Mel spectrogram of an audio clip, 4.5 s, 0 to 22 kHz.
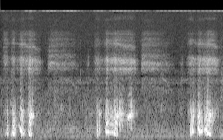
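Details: Baby snoring, three noisy rattling breaths with whistly, congested sounds on each cycle, about 30 a minute.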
